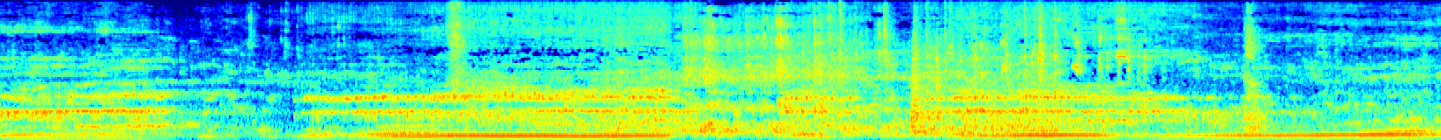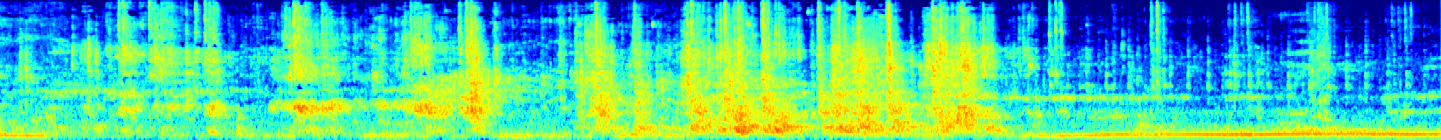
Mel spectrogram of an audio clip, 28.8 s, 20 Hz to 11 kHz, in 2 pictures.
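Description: Diesel engines of a JCB 3DX backhoe loader and farm tractors running, with a steady engine hum that comes and goes. Through the middle stretch there is a run of clattering and scraping, typical of soil being dumped from the loader bucket into a steel tractor trolley.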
